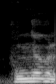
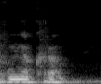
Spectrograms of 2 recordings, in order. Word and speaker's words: 북녘: 북녘을 날아간다. 예. 그냥 북녘클이라고 또 하는 사람도 있어요. 무슨 북녘클이에요, 북녘클은. 북녘클이죠, 북녘클. 예. 북녘을 날아간다 하지, 북녘클 날아간다 그래요. 도대체가. 예. 그래서 발음도 이 정확하게 해줘야 돼요.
